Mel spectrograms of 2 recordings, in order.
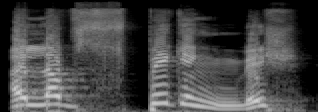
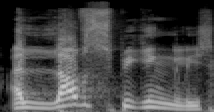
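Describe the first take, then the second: First: The third word carries the stress. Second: The second word carries the stress. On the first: The speaker likes speaking, maybe not reading or writing. "कि मुझे सिर्फ English बोलना पसंद है" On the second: The speaker likes speaking English very much. "फिर दूसरा stress लव पे डाला है"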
